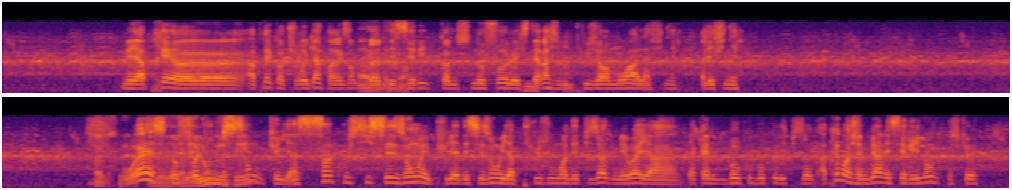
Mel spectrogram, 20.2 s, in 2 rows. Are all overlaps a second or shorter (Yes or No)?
No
